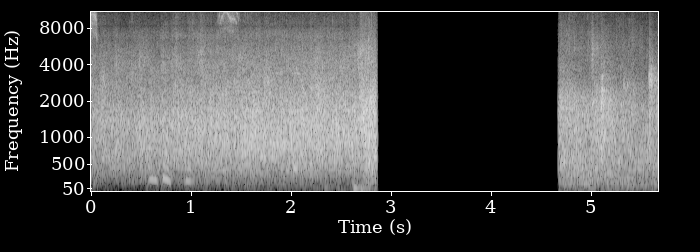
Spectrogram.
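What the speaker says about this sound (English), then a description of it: "A round of applause, please." Guests at a gala dinner break into steady applause, a dense, even patter that cuts off abruptly to silence and then resumes partway.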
